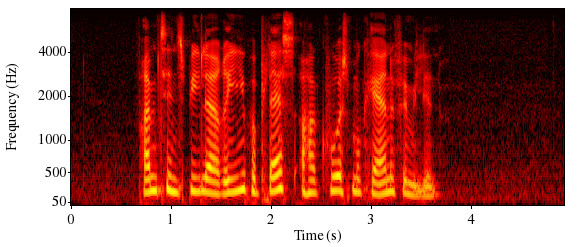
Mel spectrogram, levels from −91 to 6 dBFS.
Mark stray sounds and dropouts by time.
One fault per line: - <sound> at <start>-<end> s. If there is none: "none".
none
